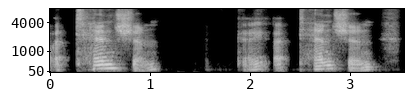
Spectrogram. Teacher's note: that has three syllables and we're giving stress to the second syllable there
